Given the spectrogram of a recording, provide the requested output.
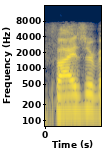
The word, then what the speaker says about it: Pfizer: So news of is it pronounced Pfizer? – Mm-hmm. – Okay. Pfizer vaccine's success sends Disney stock soaring.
